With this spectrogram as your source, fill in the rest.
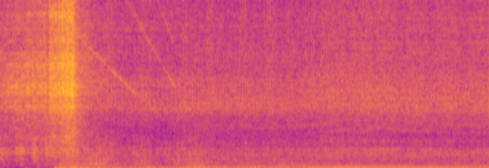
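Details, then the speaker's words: Fox Body turbo car on the dyno with new injectors and a direct-injection-style aftermarket fuel pump heard running; starts quickly and settles to a steady, even idle. The no-fuel-pressure problem was a wrong calibration, not a hardware fault. "yo I hear the DI pump going the calibration was wrong Ian Stewart if you're watching it was the calibration not a hardware problem"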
